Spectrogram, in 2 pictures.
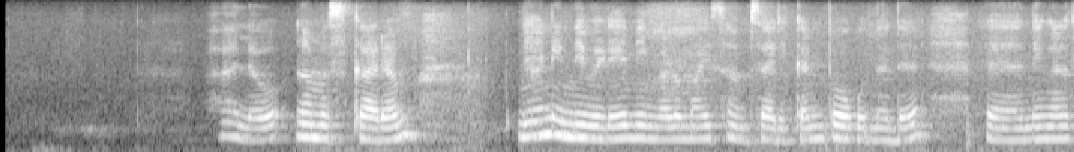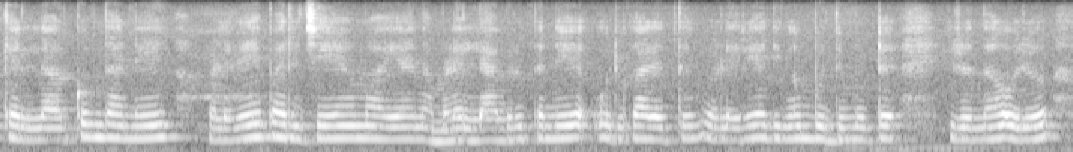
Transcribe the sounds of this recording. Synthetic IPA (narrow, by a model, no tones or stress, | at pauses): hɐlo̞ːnɐmɐskaːɾɐm | ɲaːninːiʋiɽe̞niŋːɐɭumaːjisɐmsaːɾikʲːaːnpo̞ːɣunːɐðɨ | niŋːɐɭke̞lːaːrkumt̪ɐnːe̞ʋɐɭɐɾe̞pɐɾit͡ɕɐjɐmaːjɐnɐmːɐɭe̞lːaːʋɐɾumt̪ɐnːe̞ʔo̞ɾukaːlɐt̪ːɨʋɐɭɐɾe̞ɐd̪ʱiɣɐmbud̪ʱːimuʈːɨ | iɾunːɐo̞ɾu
